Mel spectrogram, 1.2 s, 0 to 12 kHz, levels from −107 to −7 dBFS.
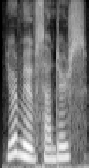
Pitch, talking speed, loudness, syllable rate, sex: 240 Hz, 150 wpm, -16 LUFS, 3.7 syllables/s, female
